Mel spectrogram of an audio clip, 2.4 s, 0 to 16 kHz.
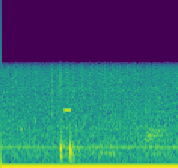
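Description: Nokia E65 keypad button pressed to confirm a menu choice: two short clicks a fraction of a second apart with a brief key beep between them, over a steady faint hum and hiss.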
